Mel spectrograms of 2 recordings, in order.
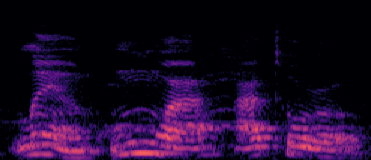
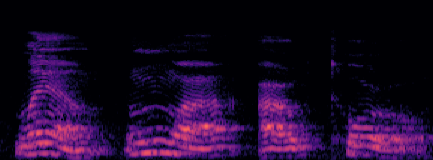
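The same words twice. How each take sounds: The two takes are said the same way.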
